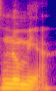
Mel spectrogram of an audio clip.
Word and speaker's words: Numia: En inglés también es Numia o Numia. Sí, es Numia.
